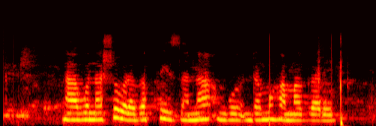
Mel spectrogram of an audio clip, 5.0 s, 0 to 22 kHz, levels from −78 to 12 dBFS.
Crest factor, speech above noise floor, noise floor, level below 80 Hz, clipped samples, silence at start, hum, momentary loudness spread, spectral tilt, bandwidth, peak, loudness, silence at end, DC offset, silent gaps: 16 dB; 20 dB; -36 dBFS; -44 dBFS; under 0.1%; 0.05 s; none; 10 LU; -9.5 dB/octave; 6.6 kHz; -2 dBFS; -17 LUFS; 0.45 s; under 0.1%; none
